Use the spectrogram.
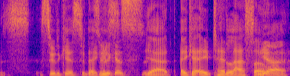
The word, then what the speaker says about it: Sudeikis: Sudeikis?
